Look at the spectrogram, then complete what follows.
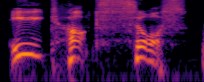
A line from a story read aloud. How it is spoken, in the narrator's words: roared the Arch-Chancellor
